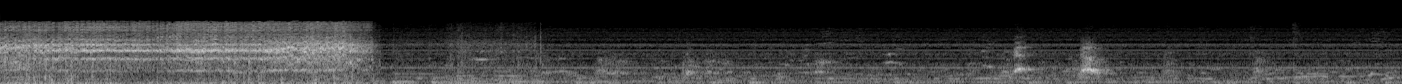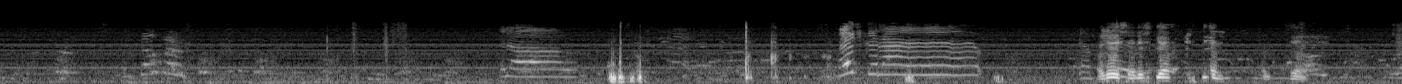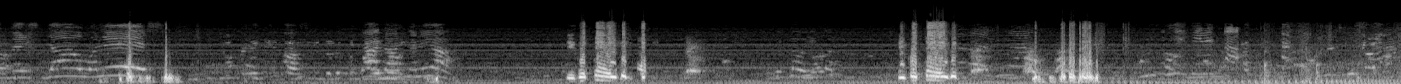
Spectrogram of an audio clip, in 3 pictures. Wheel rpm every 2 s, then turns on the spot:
160, 130, 10, 0, 0, 0, 0, 0, 0, 0, 0, 0, 0, 0, 0, 0, 0, 0, 0, 0, 0.
4-6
